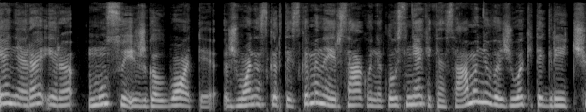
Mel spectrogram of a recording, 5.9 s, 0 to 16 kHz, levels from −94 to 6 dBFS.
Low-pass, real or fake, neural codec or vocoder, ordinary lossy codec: 14.4 kHz; real; none; AAC, 64 kbps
